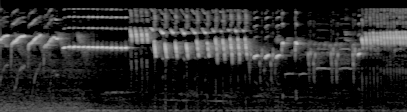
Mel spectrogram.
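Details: Canary song meant to be played to canaries that sing weakly: loud, varied high phrases with fast rolling trills of repeated notes, a long steady whistle, then pulsed chattering series and a final rapid high trill.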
